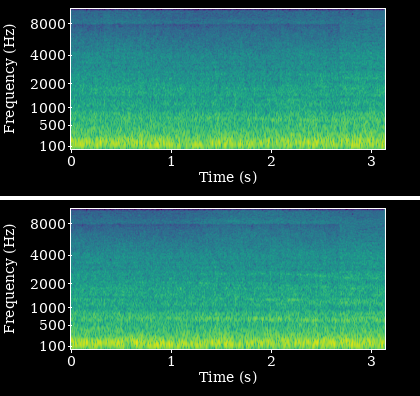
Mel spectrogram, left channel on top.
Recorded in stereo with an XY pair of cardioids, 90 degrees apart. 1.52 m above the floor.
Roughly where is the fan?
Ahead right.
